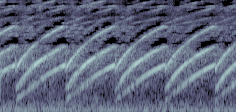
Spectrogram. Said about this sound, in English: It's not just once either. The siren's going off because someone's stealing from inside this bin.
